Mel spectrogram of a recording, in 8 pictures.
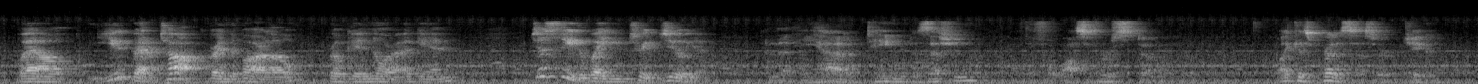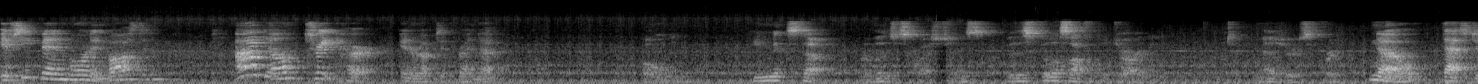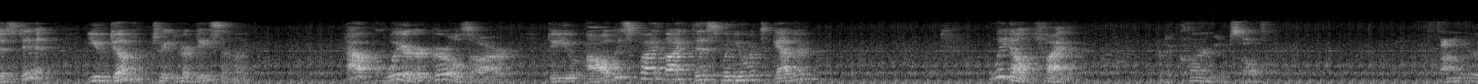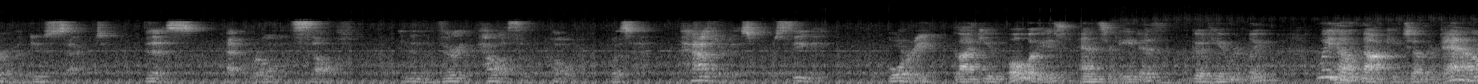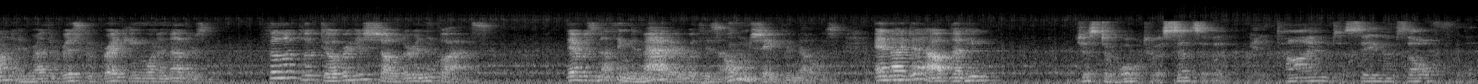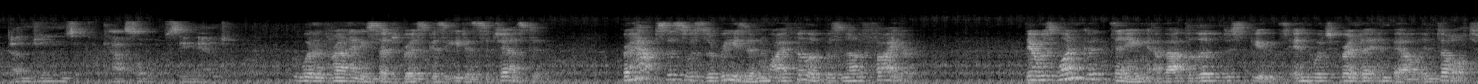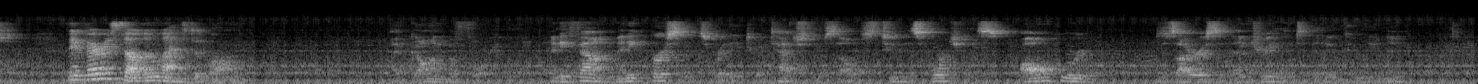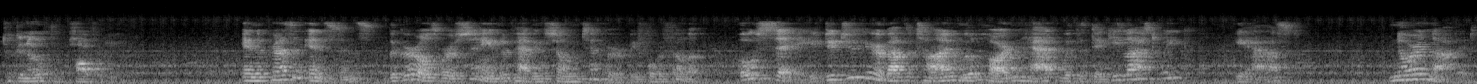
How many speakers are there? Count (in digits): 2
